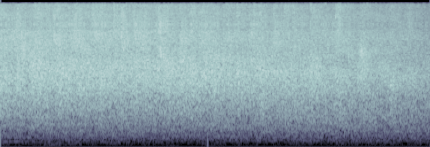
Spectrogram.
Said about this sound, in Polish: To są też brawa, wiecie co, zaskoczę was, ale dla siostry Maksymiliany, bo ja nie ogarniam tego, czym jest kobieca intuicja.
